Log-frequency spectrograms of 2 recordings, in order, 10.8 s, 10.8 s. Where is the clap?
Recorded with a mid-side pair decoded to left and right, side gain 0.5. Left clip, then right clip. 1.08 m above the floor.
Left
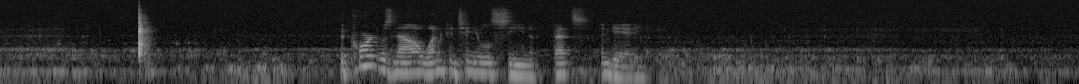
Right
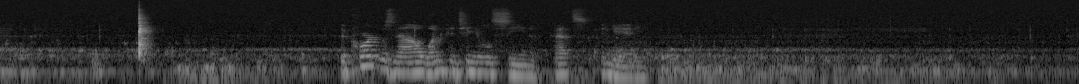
40° left, 1.6 m.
